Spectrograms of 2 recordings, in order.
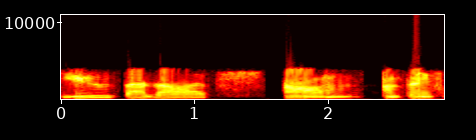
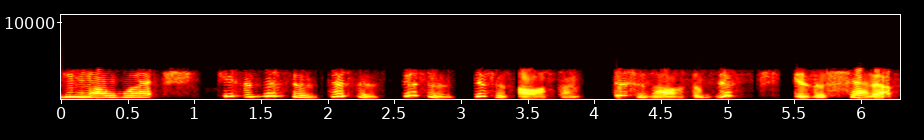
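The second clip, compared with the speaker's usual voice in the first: excited man voice; 9 semitones higher than usual. Retold or imitated. Man voiced, high and far.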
